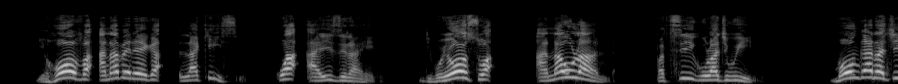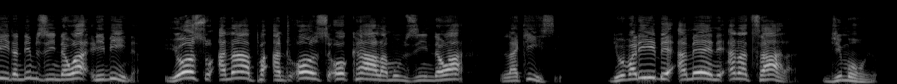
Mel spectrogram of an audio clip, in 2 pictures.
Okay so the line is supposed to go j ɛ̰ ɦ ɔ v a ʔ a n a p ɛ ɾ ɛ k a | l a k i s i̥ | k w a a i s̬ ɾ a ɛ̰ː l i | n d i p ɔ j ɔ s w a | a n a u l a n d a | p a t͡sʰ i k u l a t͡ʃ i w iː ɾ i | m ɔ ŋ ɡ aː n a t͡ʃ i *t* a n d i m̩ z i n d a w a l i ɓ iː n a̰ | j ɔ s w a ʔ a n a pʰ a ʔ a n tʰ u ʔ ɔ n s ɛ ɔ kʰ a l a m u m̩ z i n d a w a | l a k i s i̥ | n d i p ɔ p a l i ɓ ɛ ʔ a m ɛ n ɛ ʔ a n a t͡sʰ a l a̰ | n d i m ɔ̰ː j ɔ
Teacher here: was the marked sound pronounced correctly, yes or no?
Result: yes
